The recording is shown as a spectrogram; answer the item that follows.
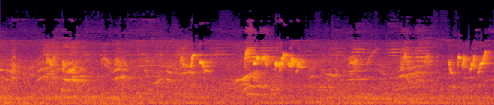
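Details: Red-whiskered bulbul singing short, bright warbled phrases of whistled notes, rising and falling, given in bursts about every second or two, with a soft hum of background noise.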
